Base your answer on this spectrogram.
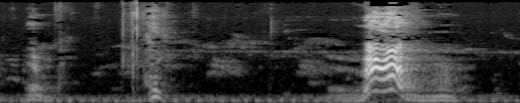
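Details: Dogs fighting a water monitor in a village field: two short low barks, then a loud wavering high yelp near the end, over a steady low rumble.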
